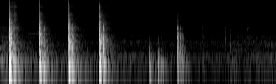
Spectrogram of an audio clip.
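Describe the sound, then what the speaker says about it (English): A hammer strikes a metal setting tool on a leather bracer: four sharp, evenly spaced close blows, followed by a few lighter, fainter taps trailing off. "and then you hammer it"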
